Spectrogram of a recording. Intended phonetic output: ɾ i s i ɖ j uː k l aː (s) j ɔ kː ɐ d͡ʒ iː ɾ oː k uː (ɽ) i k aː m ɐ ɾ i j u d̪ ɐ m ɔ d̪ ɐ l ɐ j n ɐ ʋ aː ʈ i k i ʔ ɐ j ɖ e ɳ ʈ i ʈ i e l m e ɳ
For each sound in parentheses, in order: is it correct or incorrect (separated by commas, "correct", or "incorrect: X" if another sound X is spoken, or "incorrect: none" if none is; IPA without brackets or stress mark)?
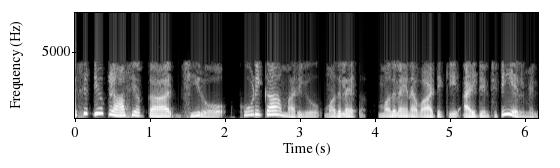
correct, correct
